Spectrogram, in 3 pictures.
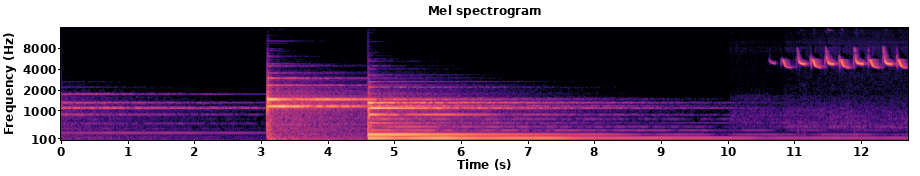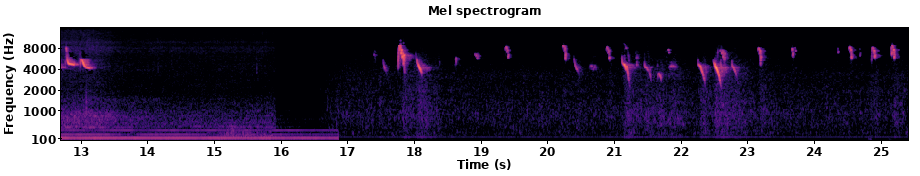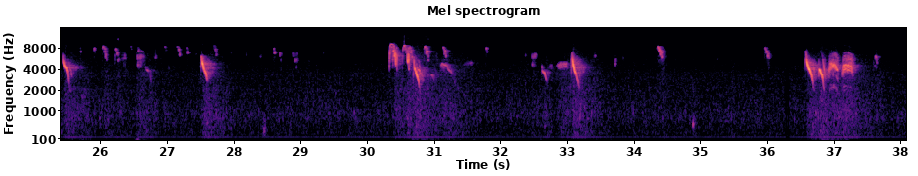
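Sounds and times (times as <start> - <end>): small birds chirping: 10.6 - 14.2, 17.4 - 19.6, 20.2 - 29.1, 30.3 - 34.6, 35.9 - 37.8.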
